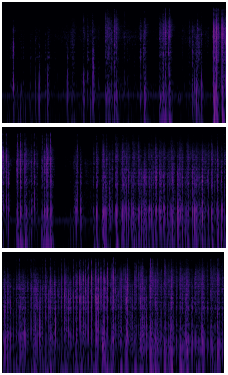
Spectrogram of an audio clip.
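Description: A large red and white hollow inflated vinyl beach ball is held beside the mic while a hand and fingers slap and rub its sticky vinyl surface. For the first few seconds there are separate quick slaps and sticky peeling pops, with quiet gaps between them. After that the sound turns into a continuous dense crackling, squeaky rub with bright, tearing-like texture.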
